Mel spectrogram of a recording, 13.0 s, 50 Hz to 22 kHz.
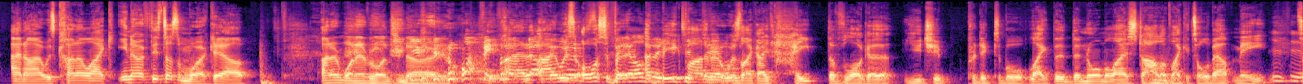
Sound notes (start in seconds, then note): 6.0 laughs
